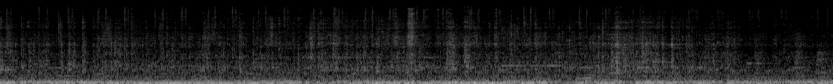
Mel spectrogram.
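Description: Steady low rumble of a hand-held phone being carried along, with scattered light ticks of a borzoi's claws and footsteps on a hard shop floor.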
